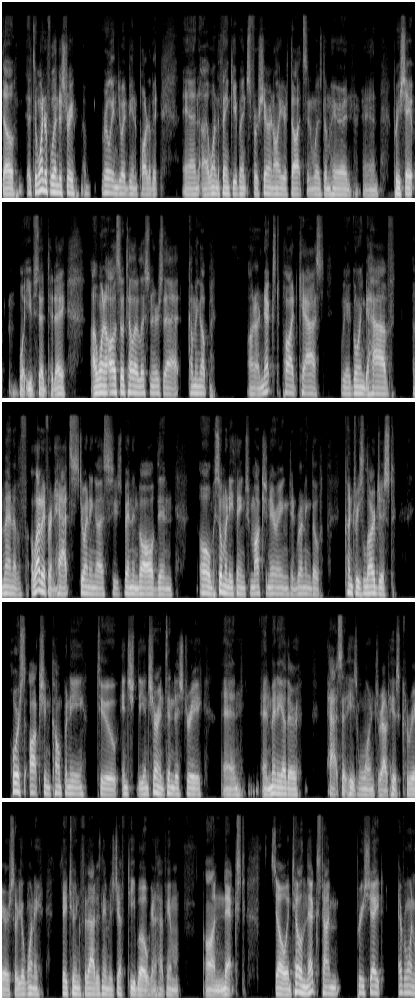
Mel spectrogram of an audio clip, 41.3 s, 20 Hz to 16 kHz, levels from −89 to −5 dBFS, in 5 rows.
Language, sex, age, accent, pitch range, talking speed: English, male, 30-49, American, 100-125 Hz, 180 wpm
